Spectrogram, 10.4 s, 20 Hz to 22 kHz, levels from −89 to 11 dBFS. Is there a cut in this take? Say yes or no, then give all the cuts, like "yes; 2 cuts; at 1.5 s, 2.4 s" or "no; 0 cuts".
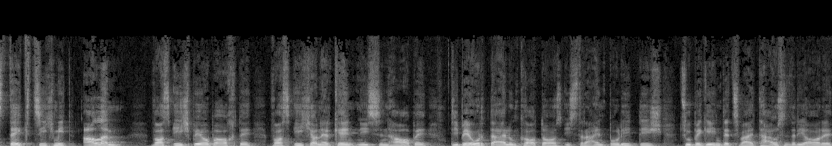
no; 0 cuts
